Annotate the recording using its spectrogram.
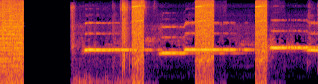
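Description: Loud trailer music cuts off abruptly about half a second in. After a second of silence a slow whistled tune of long held notes begins, broken by four short, sharp knocks.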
